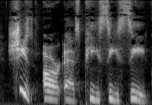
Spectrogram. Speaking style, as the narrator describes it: cried Mr

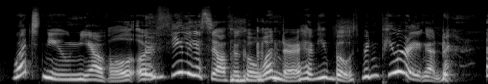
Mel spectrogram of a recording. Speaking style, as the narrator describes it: I asked quite gaily

